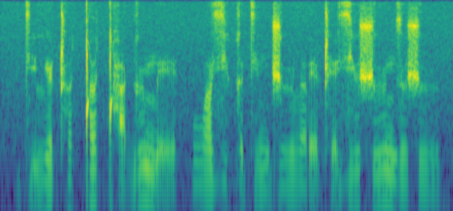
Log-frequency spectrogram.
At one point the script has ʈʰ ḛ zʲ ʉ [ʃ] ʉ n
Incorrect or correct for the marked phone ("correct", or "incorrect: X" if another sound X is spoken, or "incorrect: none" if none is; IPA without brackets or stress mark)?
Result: correct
